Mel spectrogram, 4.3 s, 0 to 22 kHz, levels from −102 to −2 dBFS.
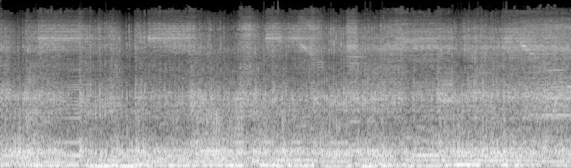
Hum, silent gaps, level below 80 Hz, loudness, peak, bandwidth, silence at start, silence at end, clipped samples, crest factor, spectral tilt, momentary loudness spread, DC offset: none; none; -16 dBFS; -12 LUFS; 0 dBFS; 14.5 kHz; 0 s; 0 s; under 0.1%; 12 dB; -6 dB/octave; 2 LU; 2%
